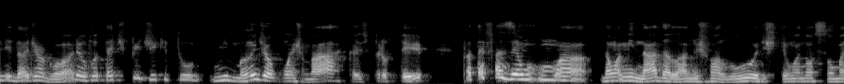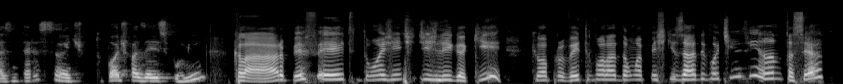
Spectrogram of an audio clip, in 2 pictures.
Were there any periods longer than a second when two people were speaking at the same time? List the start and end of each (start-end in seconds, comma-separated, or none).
none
